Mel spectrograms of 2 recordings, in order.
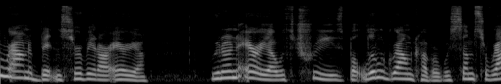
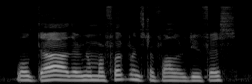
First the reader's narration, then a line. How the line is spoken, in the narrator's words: Jahiri said flatly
